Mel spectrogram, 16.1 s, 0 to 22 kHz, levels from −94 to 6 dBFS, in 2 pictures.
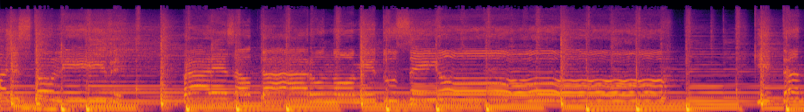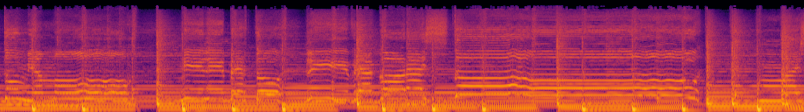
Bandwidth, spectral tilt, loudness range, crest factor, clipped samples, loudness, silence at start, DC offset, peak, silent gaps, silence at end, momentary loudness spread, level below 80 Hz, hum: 18 kHz; -4.5 dB/octave; 2 LU; 12 dB; under 0.1%; -17 LUFS; 0 s; under 0.1%; -4 dBFS; none; 0 s; 4 LU; -24 dBFS; none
